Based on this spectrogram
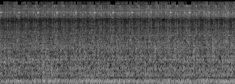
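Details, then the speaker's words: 2005 Toyota Caldina with code P0191, idling: a pronounced steady airy hiss over an even pulse from an intake vacuum leak. "there's a vacuum leak on this engine and it's pretty pronounced this engine is hissing"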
